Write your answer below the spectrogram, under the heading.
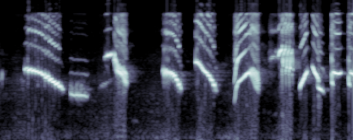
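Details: Jalak suren, or Asian pied starling, gives a training lure song of loud downslurred whistles and upswept notes in separate phrases, ending in quick paired chirps.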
